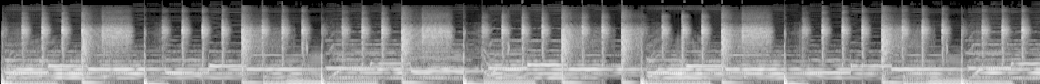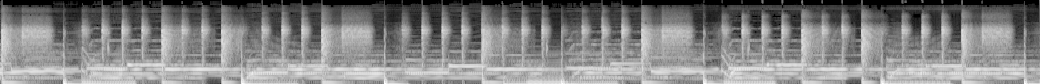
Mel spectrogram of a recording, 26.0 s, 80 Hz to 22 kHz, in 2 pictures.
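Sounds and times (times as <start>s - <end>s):
arpeggiated synth melody: 0.0s - 25.9s.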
